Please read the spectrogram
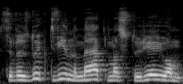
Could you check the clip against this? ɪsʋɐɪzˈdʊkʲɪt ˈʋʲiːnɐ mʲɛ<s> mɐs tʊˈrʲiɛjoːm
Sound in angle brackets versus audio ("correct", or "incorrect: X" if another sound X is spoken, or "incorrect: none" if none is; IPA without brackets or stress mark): incorrect: t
